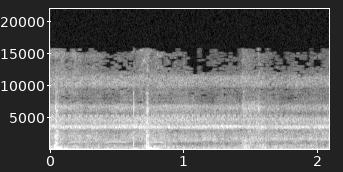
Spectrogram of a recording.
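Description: Insects droning steadily at one high pitch, with footsteps on a path about every three-quarters of a second and faint short chirps over them.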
